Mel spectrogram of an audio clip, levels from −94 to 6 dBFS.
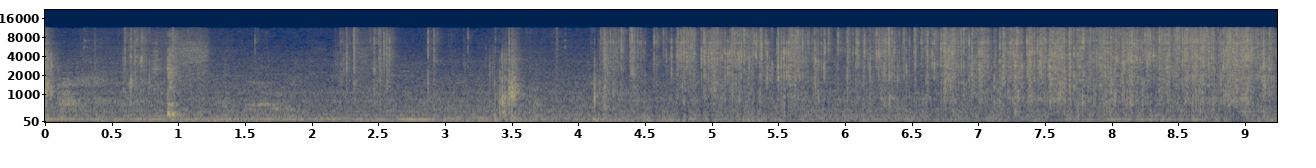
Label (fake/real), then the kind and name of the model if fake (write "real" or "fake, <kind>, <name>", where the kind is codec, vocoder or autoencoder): real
